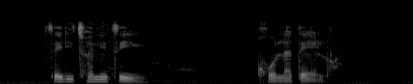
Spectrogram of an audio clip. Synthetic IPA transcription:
t͡sedit͡sʰwanet͡seːŋ̩ | χʊlatɛːlwa

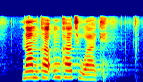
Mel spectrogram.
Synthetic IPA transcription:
nam̩kʰaʔum̩pʰatʰiwaːkʰɛ̥

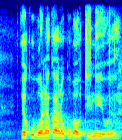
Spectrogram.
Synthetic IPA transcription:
ekʼuβɔnakʼalakʼuβaud̥ʱiniːwɛ

